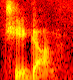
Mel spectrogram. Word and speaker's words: Qigong: it is Beijing so what you may see written as key gong or chi khong has now been changed to reflect the more mainstream Chinese pronunciation which is Qigong ok so what can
